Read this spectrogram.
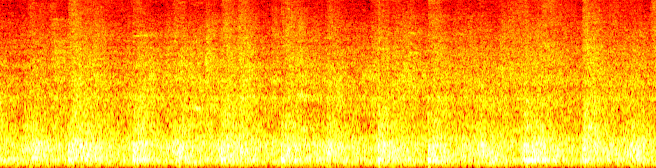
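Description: A freight train rumbles past with a steady clatter of wheels on the rails.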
